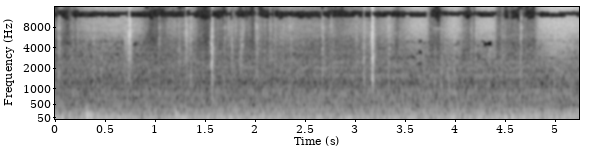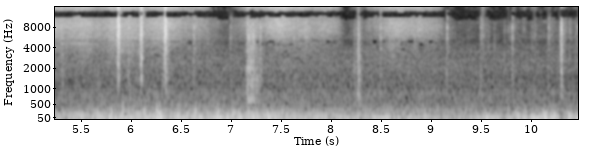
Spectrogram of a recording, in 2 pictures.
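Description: Low rumble of a car on the move, heard from inside the cabin, with scattered light clicks and rattles; it grows louder about halfway through.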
